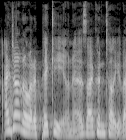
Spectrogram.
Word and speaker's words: Picayune: Picayune, yeah. – Picayune? Is that how that's pronounced? – Yep, I don't know what it is.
